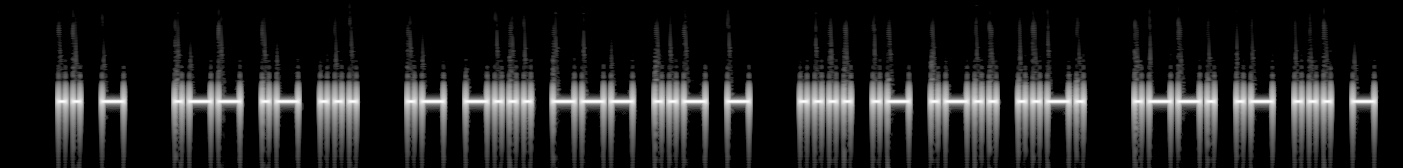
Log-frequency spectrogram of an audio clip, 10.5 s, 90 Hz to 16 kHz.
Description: Morse code, heard as a keyed tone, about 22 wpm, 700 Hz. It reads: IT WAS ABOUT HALF PAST
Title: Sentences from Top 1000 Words - Review Part 3 - 22wpm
